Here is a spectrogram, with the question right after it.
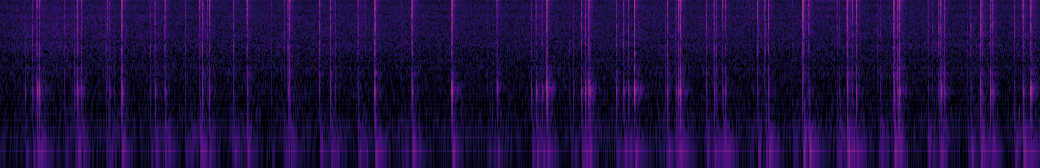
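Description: Fingernails tap the glass screen of an iPhone X lying face up on a black desk mat, making quick, dry clicks at an uneven pace of about two per second. Each tap is short with almost no ring and a light, mid-pitched tone, over a steady low hum underneath.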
